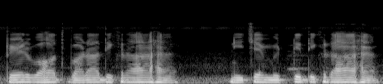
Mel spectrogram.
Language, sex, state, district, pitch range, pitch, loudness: Hindi, male, Bihar, Patna, 100-110 Hz, 105 Hz, -16 LUFS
